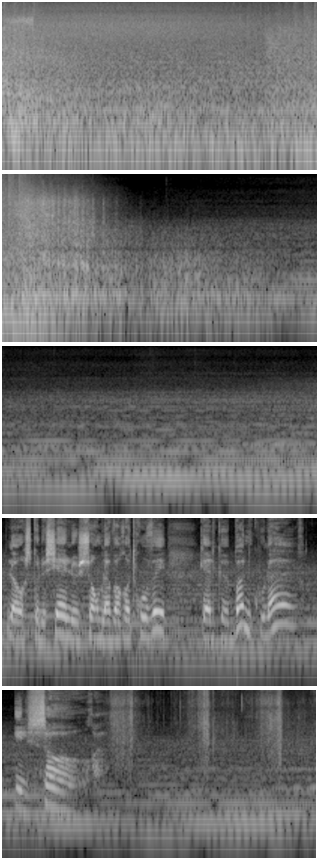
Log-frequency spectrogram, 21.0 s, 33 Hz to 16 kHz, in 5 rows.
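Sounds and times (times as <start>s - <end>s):
dense broadband rain in a heavy thunderstorm: 0.0s - 8.0s
thunder rumbling in a heavy thunderstorm: 0.0s - 8.1s
speech: 12.7s - 18.2s.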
